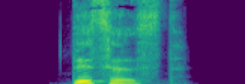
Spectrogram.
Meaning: second-person singular subjunctive I of dissen
- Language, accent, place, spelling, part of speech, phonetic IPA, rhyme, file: German, Germany, Berlin, dissest, verb, [ˈdɪsəst], -ɪsəst, De-dissest.ogg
